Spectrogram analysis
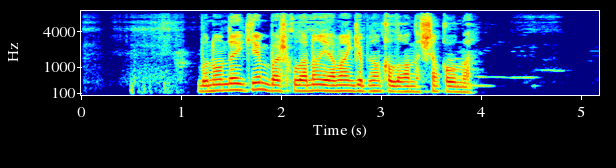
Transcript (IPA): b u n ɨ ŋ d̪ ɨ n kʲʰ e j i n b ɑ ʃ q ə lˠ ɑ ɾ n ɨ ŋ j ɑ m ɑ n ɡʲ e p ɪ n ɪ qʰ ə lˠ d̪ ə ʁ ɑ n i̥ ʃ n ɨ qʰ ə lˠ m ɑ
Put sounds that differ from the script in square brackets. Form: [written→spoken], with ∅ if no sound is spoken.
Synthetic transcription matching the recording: b u n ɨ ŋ d̪ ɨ n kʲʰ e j i n b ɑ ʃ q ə lˠ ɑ ɾ n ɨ ŋ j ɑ m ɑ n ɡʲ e p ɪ n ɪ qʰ ə lˠ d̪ ə ʁ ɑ n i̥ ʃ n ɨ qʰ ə lˠ m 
